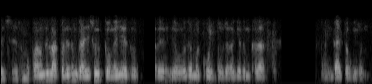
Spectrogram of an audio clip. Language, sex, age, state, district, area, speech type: Manipuri, male, 30-45, Manipur, Churachandpur, rural, conversation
